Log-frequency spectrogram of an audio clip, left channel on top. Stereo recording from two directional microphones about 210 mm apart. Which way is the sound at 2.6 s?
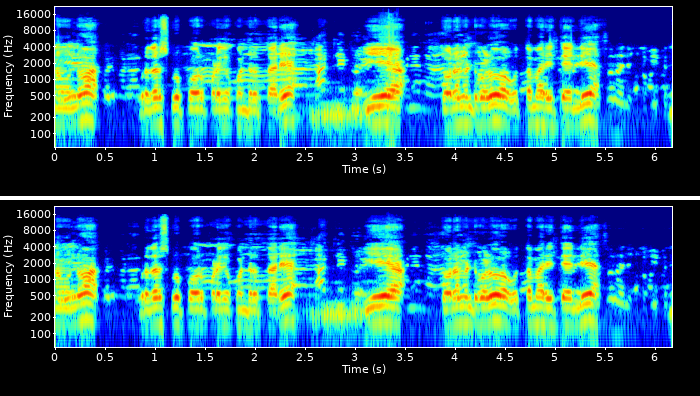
45° right (ahead or behind).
